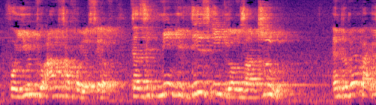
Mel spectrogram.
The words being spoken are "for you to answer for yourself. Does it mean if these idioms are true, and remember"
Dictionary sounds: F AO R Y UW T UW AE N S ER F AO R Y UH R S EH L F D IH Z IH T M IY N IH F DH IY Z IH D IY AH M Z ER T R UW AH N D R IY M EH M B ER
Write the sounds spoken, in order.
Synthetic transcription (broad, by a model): F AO R Y UW T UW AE N S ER F AO R Y UH R S EH L F D IH Z IH T M IY N IH F DH IY Z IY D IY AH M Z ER T R UW AH N D R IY M EH M B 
